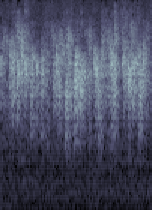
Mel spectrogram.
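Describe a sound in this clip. A newborn kitten mews faintly.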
